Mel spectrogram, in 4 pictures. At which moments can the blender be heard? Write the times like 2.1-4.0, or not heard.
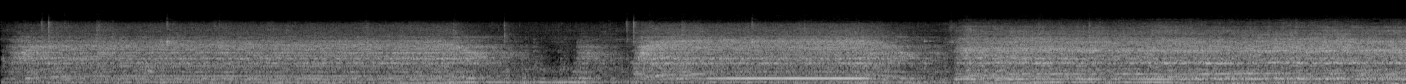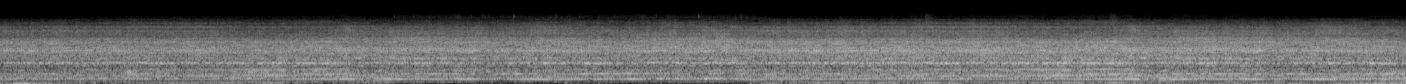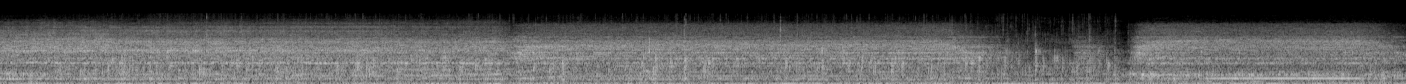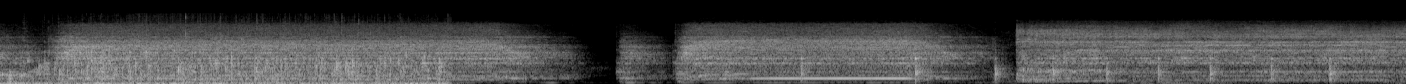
0.0-56.2.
